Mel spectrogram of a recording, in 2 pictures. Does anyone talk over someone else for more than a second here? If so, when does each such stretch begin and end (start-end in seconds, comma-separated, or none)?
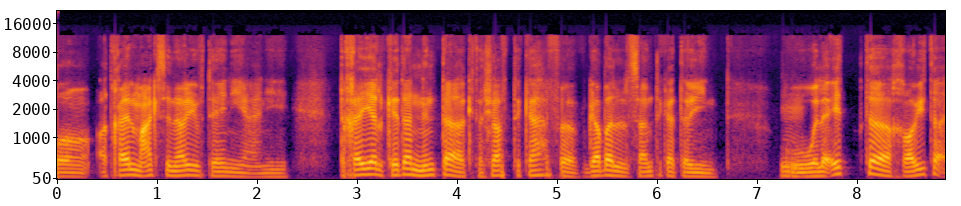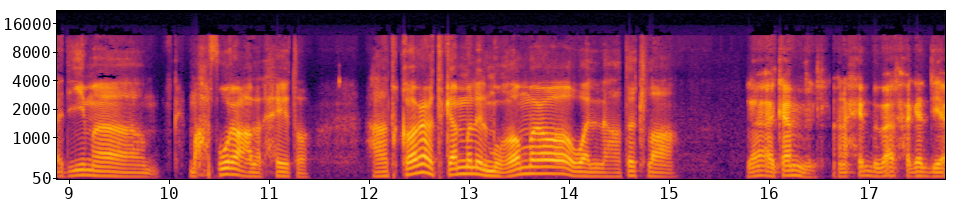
none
